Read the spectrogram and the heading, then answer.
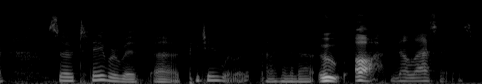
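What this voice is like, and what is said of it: NPR-style radio host voice. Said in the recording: “I got into a real NPR voice there.”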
